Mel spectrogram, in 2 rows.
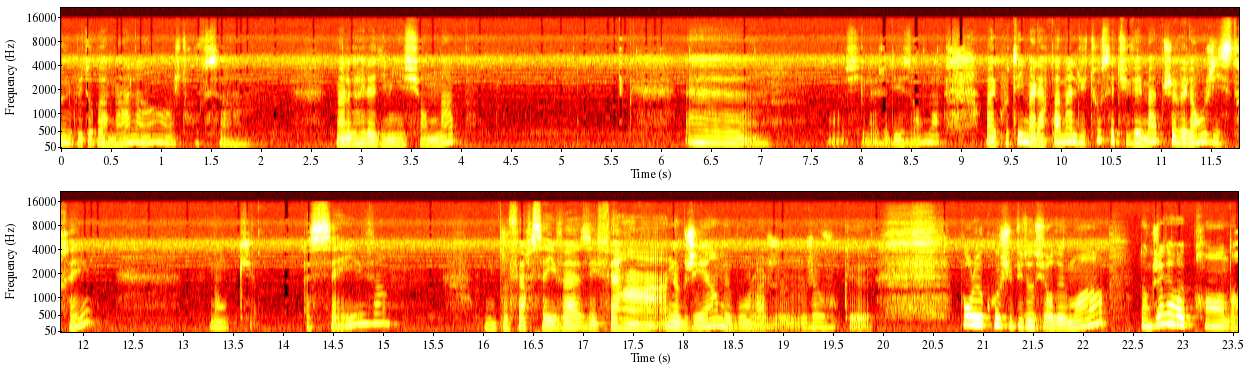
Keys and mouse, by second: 6.1 shift+middle click, 8.7 middle click, 10.5 shift+middle click, 13.8 click, 14.9 click, 20.0 middle click.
